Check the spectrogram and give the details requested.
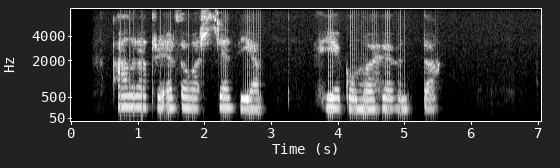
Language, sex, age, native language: Icelandic, female, 11, Icelandic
